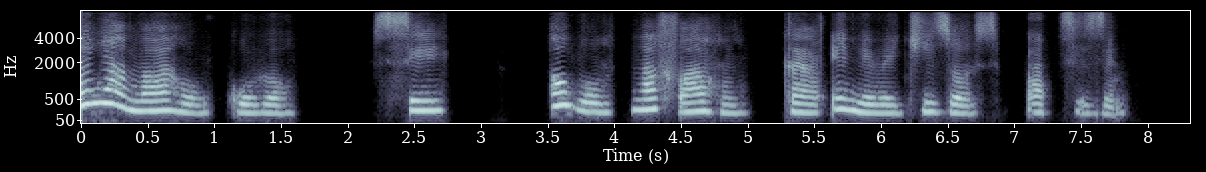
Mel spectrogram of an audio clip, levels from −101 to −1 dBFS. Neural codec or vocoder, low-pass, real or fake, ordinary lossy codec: codec, 16 kHz, 1 kbps, FreqCodec, smaller model; none; fake; none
